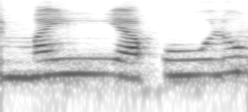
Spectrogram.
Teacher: یہ لفظ 6 حرفوں آ جائیں تنوین کے بعد یا نون ساکن کے بعد، تو ان میں سے کوئی حرف آ جائے تو ادغام ہوگا. یعنی نون کو ان حرفوں میں اس طرح ملا کر پڑھے جائے گا کہ دونوں ایک ساتھ مشدد ہو جائیں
